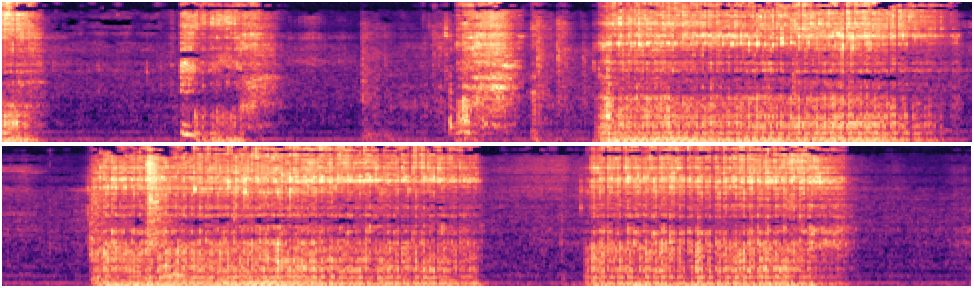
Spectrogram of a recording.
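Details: Beau the dog growls his Chewbacca-style "let's get going" sound, three long deep rumbling growls of about two seconds each, separated by short quiet breaks.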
